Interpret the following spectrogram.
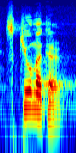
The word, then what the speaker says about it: Schumacher: His name is Schumacher. S-C-H-U-M-A-C-H-E-R, and it's difficult to pronounce any.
